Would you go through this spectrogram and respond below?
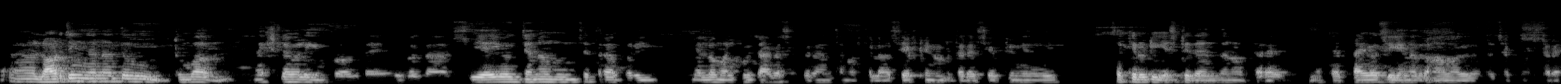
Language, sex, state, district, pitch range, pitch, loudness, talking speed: Kannada, male, Karnataka, Shimoga, 100-120 Hz, 110 Hz, -23 LUFS, 150 wpm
